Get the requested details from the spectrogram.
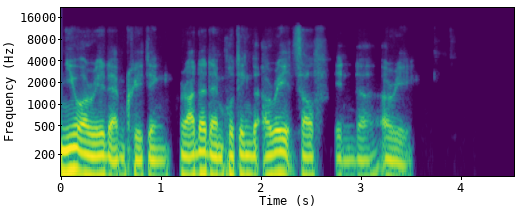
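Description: A young man speaks calmly into a close microphone.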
